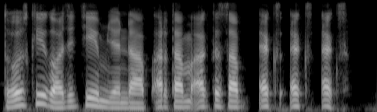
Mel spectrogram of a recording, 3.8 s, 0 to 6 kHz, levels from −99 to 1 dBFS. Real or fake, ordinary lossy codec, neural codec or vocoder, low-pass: real; none; none; 5.4 kHz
